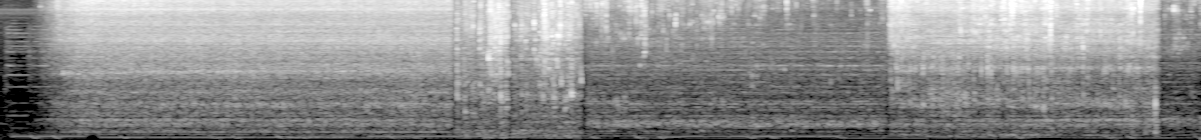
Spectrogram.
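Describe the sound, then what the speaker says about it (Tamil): Raw pongal rice and mung beans for Sri Lankan rice porridge are rinsed together under a running kitchen tap, a close, steady gush of water broken by a few pauses and shifts as the grains are stirred. "இந்த பொங்கல் அரிசியையும் பயரையும் உண்டா கலந்து கழுவி எடுப்போம்."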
